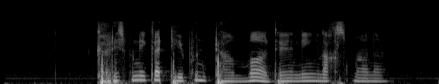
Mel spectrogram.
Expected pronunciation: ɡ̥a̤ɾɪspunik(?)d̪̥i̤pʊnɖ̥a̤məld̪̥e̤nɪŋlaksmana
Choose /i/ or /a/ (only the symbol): a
